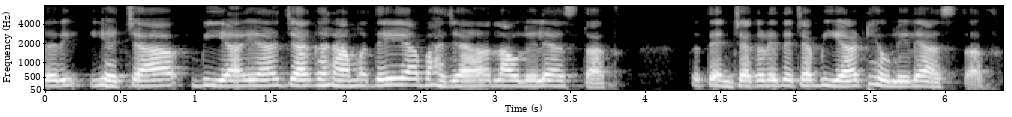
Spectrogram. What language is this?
Marathi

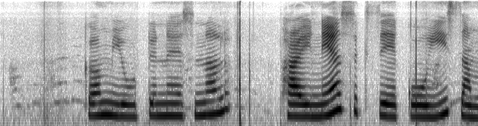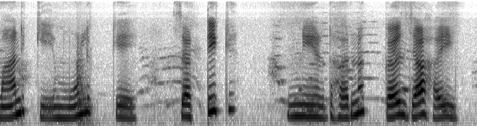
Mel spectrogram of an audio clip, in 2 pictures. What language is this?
Magahi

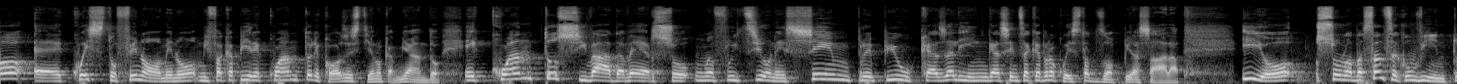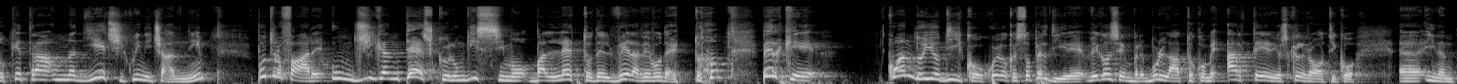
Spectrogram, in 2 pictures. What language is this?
Italian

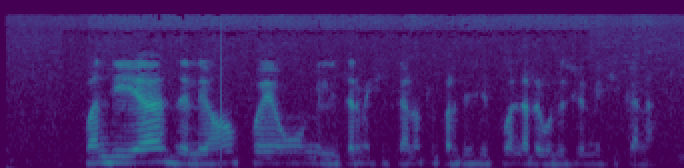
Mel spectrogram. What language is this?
Spanish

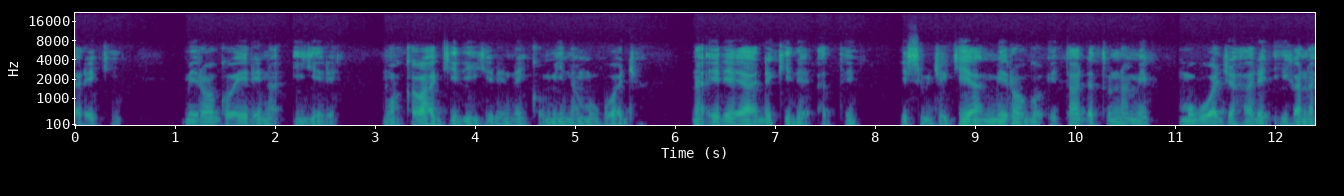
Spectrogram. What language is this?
Kikuyu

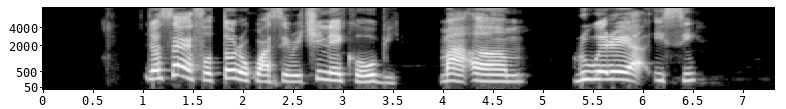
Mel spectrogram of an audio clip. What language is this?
Igbo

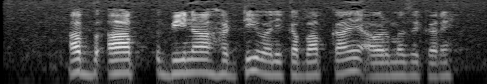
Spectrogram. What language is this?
Urdu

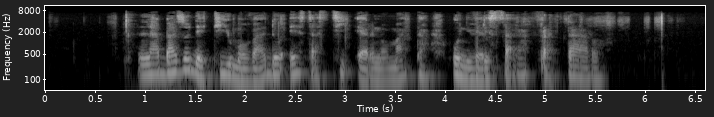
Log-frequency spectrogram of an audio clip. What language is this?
Esperanto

